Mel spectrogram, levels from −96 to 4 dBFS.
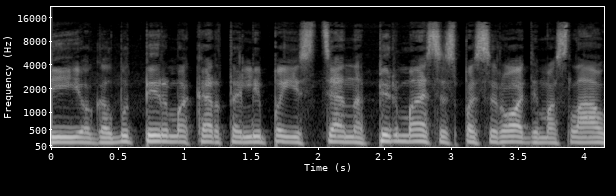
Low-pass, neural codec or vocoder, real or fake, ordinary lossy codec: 14.4 kHz; vocoder, 48 kHz, 128 mel bands, Vocos; fake; MP3, 96 kbps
